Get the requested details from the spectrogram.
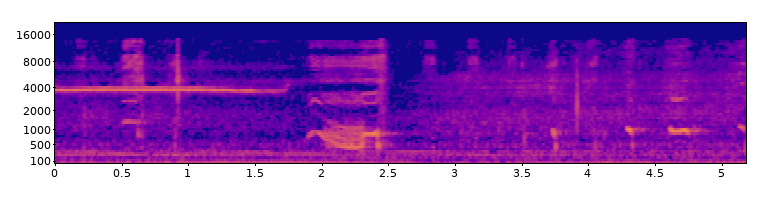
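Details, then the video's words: A dog that does not like high-pitched noises gives a brief strained whine just after a long steady high tone stops. Soft short yelps follow near the end, with faint clicks in a quiet room. "Dog that doesnt like high pitch noises"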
